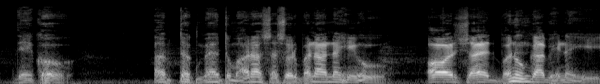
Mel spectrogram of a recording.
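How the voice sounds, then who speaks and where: A man does a cartoonish character voice with a raspy edge. His pitch is medium and his pace fairly slow. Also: ordinary pitch variation. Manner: stern.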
